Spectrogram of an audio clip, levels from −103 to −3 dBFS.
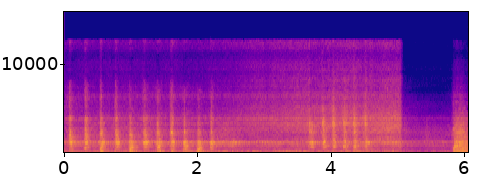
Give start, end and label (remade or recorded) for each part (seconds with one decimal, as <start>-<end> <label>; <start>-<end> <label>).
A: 0.0-6.1 remade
